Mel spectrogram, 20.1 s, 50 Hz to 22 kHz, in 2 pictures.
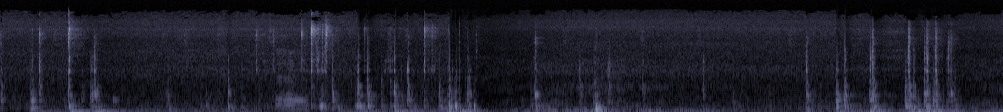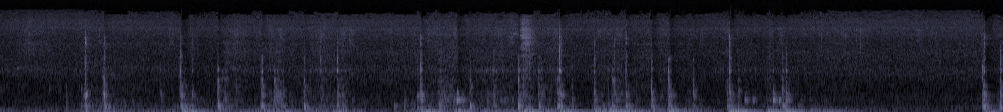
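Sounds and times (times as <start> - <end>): hand tools clicking on metal: 2.2 - 4.5
low rumble: 4.6 - 15.2.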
